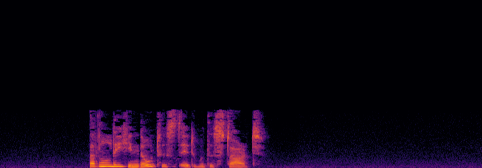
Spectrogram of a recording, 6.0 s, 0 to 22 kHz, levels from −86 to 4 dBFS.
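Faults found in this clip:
Cut-off start, 0 to 1.14 s: digital silence, then audio bursts in mid-sound at 1.14 s with no attack or fade. Capture or stream began late, truncating the opening. Source-side start handling, not an in-call dropout.

AAC frame loss with muting, 1.73 to 1.78 s: brief dip. About 30 ms of decoded audio missing, consistent with one lost frame. The decoder zeroed its spectrum and the overlapping windows faded out and back in.

Echo leak, 1.90 to 1.96 s and 2.16 to 2.24 s: short scraps of a delayed copy of the talker trailing the original by about 249 ms. The first is roughly 15 dB under the speech, the second far fainter, around 30 dB down. Likely far-end loudspeaker playback picked up by that microphone and not fully removed by its echo canceller before being sent back.

Low-delay AAC compression, throughout: rough, grainy speech with noise filling between the harmonics and a synthetic-sounding top band, plainly audible. 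Likely AAC-ELD at a low bitrate, around 32 kbps. The short frames resolve pitch harmonics poorly and leave few bits for the highs.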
